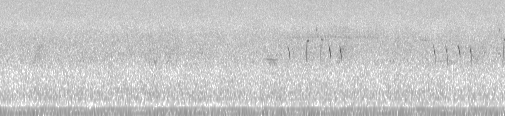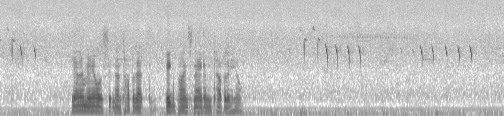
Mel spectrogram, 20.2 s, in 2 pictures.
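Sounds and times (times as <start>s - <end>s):
hiss: 0.0s - 20.1s
high thin bird song: 5.1s - 20.1s
steady low hum: 5.3s - 20.1s
speech: 11.6s - 15.0s.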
